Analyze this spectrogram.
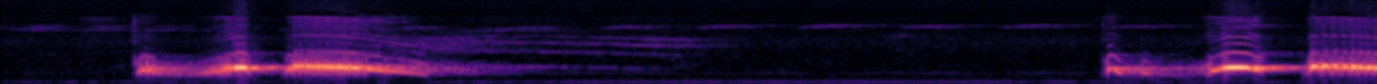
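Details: Local Indonesian spotted dove song used as a lure for other doves: two bouts of low, throaty cooing, each a short stuttered coo rising into a longer rolling, drawn-out coo, separated by about two seconds of silence.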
